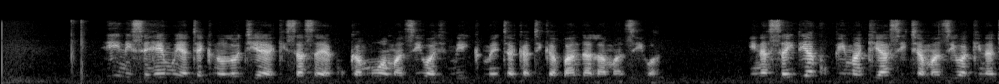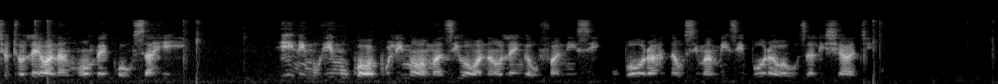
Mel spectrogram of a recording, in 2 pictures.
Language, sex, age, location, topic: Swahili, male, 18-24, Kisumu, agriculture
